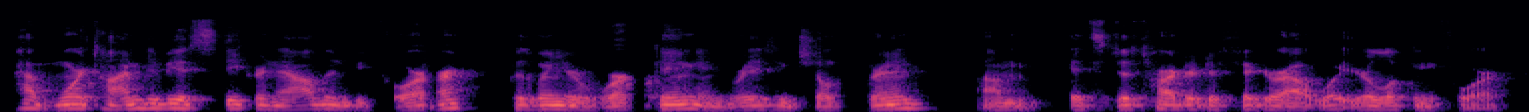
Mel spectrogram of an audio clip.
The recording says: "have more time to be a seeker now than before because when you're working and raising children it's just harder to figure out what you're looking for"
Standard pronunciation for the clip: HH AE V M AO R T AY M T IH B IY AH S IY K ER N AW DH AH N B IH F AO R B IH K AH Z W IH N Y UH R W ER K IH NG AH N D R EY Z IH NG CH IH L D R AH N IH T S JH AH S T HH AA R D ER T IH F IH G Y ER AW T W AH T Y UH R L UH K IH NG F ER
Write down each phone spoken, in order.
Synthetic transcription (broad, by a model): HH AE V M AO R T AY M T IH B IY AH S IY K ER N AW DH AH N B IH F AO R K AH Z W IH N Y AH R W ER K IH NG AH N R EY Z IH NG CH IH L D R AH N IH T S JH AH S T HH AA R D ER T IH F IH G Y ER AW T W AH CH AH R L UH K IH NG F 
